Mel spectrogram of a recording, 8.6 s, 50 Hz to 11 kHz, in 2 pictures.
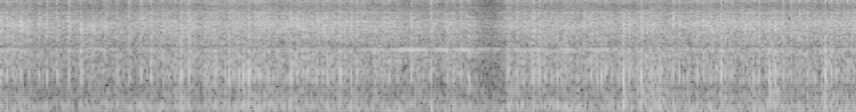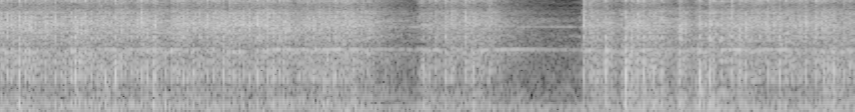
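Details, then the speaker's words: Welding a flatbed for a 2006 short box Ford F-250: uneven, crackly sputtering with pauses, no steady sizzle; wire feed speed too low, needs more speed. "I think we need a little bit more speed. We're still looking good there though."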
